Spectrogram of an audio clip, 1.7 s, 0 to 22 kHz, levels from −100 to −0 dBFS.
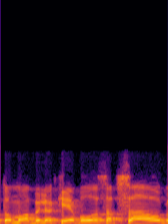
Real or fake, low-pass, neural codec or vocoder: real; 7.2 kHz; none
